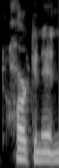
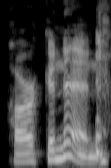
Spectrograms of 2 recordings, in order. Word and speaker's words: Harkonnen: top, explaining you've never met a Harkonnen or Harkonnen as they pronounce it.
